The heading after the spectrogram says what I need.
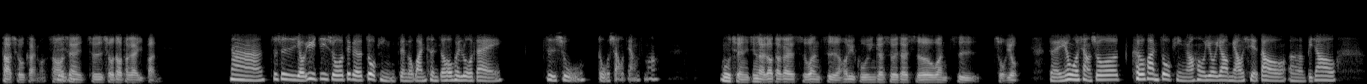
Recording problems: wrong speed, natural pitch; too fast; 1.6 times normal speed
phone-call audio

